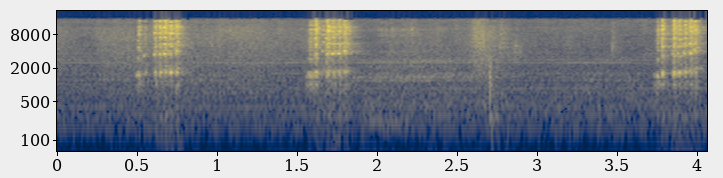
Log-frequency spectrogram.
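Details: A wild female barn owl on a barn deck gives three harsh, raspy bursts, each under half a second and about a second or two apart, with one faint click between, apparently telling her mate to go hunting for her.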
